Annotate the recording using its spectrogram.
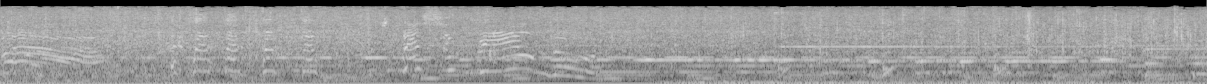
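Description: Cartoon sound effect of rain pattering, over light background music with sliding, whistle-like effects. A deeper low rumble joins about halfway through.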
